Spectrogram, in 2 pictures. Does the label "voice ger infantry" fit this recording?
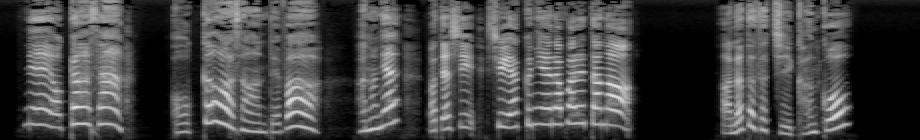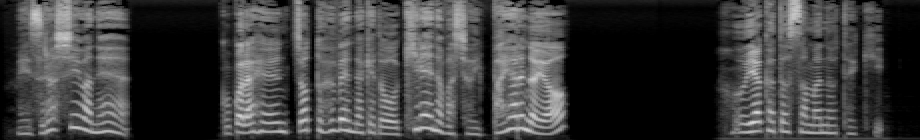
No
